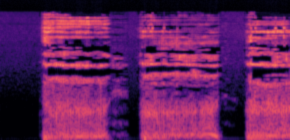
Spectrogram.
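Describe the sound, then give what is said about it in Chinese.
Voices imitating snoring, people pretending to be asleep: three loud, rasping, gravelly bursts, each under a second long, separated by short pauses, with no talk. “四个人啊比赛着打呼噜，打着打着呀”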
